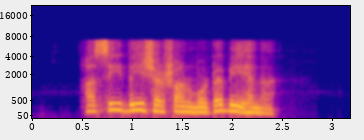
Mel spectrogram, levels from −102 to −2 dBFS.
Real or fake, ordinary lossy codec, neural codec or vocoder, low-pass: fake; AAC, 32 kbps; codec, 16 kHz in and 24 kHz out, 0.6 kbps, FocalCodec, streaming, 4096 codes; 7.2 kHz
